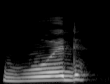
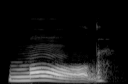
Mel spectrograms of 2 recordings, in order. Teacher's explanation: So the first one is uh, the second one is oh, as in boat.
